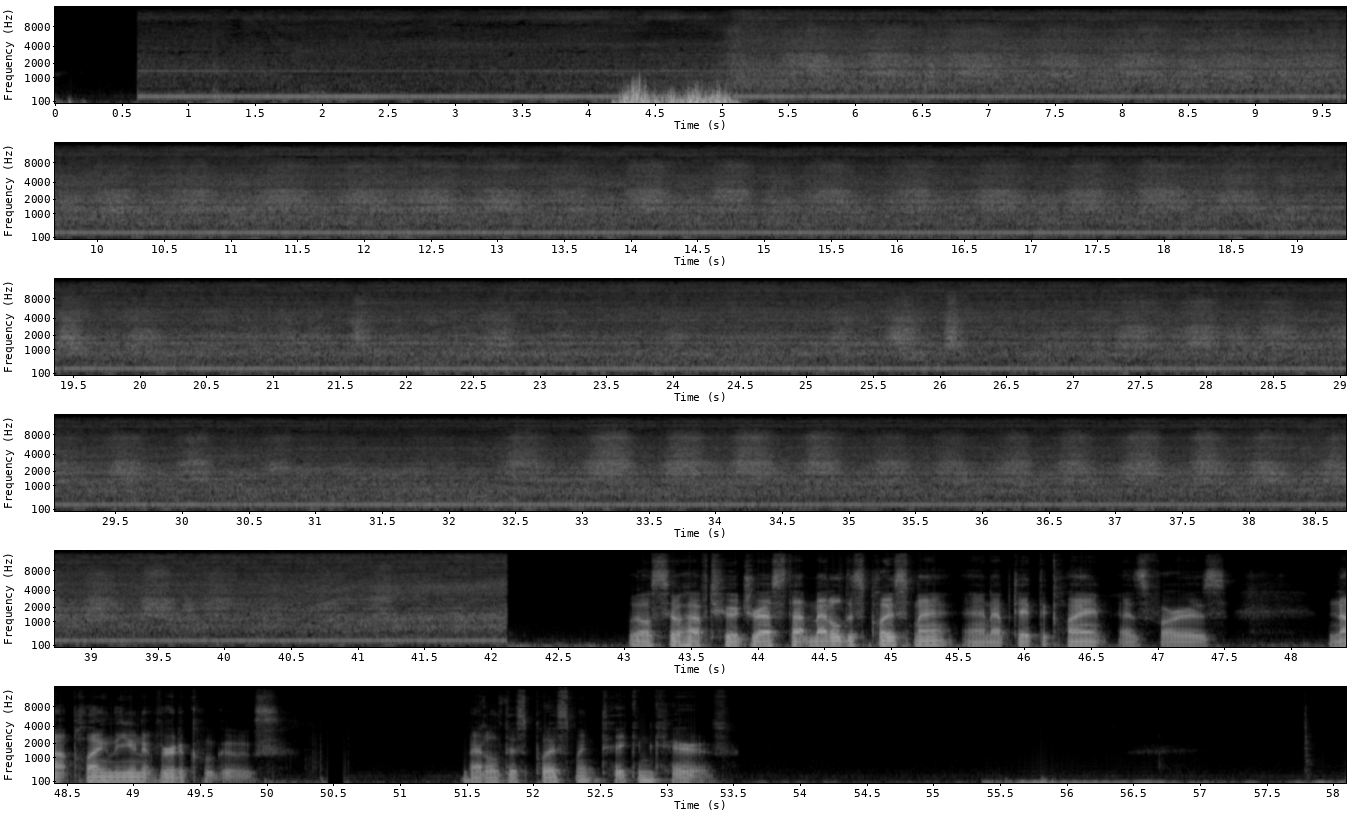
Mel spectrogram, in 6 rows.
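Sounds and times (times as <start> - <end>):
electric blower motor humming: 0.6 - 42.2.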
